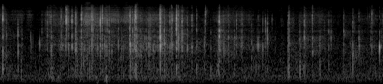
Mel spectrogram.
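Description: Crinkly plastic wrapper being peeled and crumpled off a new deck of playing cards, close and soft, with steady rustling and small crackles throughout.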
